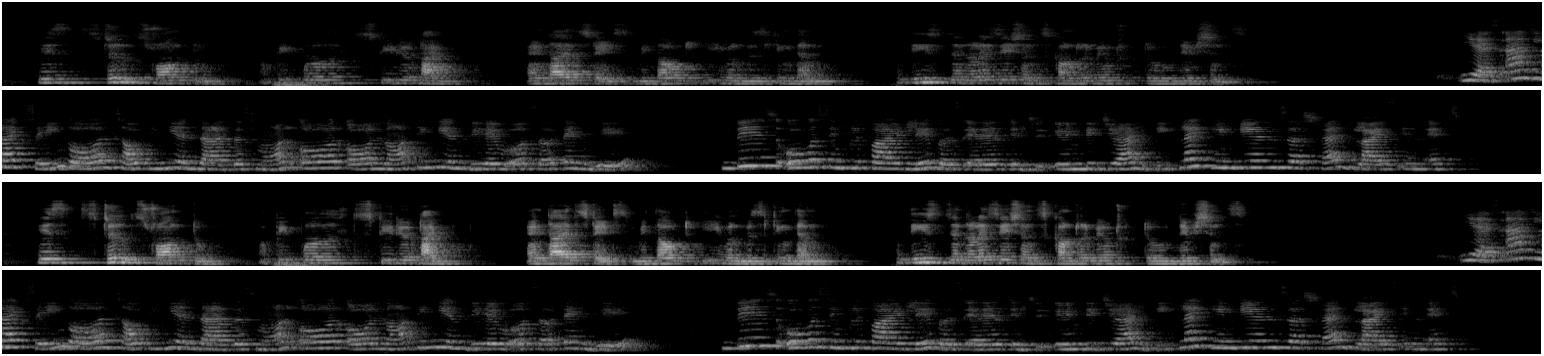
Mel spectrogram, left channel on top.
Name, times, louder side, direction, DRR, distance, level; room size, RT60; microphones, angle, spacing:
voice 1, 0.4-2.3 2.6-4.6 5.2-8.3 8.9-12.4, right 7 dB, 90° right, 0.4 m, -33 dB
voice 2, 2.7-3.1 14.6-21.7 22.6-30.0, left 1 dB, 15° left, 0.7 m, -36 dB
5.0 x 2.2 x 3.5 m
head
